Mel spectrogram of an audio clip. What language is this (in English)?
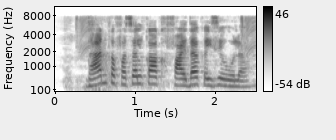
Bhojpuri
